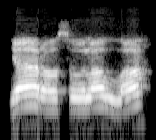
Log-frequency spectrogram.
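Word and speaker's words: يا رسول الله: Faqala ya Rasulullah. Enggak, ya Rasulah. Ini banyak orang salah. Enggak boleh ya Rasul. Ya Rasulah, munada mudhaf. Ya Rasulullah.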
